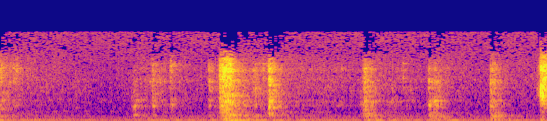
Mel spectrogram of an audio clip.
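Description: A mechanical slot machine in a back room clanks as its lever is pulled, followed by a series of clacking, ratcheting thumps as the reels spin and stop, over a low steady hum with no talking.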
